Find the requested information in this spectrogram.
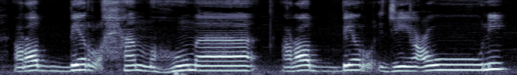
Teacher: را ساکن سے پہلے زیر دوسرے کلمے میں ہو تب بھی را کو موٹا کر کے پڑھا جائے گا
